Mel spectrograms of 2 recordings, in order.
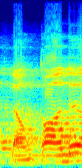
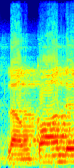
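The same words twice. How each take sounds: The two takes are said the same way.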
